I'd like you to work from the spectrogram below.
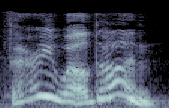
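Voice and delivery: soft, high, slow congratulation; gently applaud in a put-on dainty voice; mock-refined praise.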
